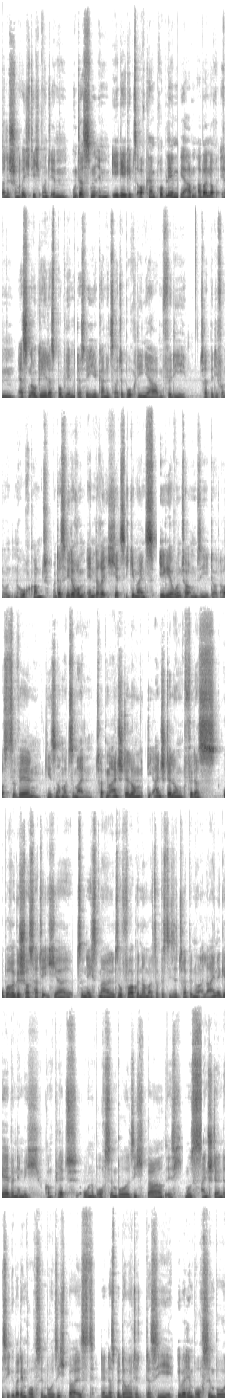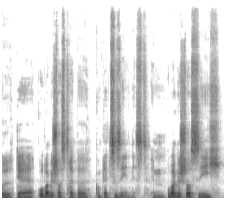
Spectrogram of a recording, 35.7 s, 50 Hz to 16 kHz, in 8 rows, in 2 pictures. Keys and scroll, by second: 0.1 super+5, 4.2 super+6, 12.1 super+5, 14.1 super+t, 34.1 super+6.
